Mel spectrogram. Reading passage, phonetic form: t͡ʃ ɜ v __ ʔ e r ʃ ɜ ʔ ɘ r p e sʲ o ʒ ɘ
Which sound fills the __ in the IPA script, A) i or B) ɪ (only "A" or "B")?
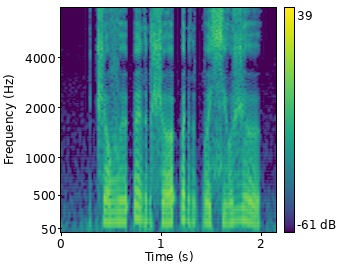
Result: B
